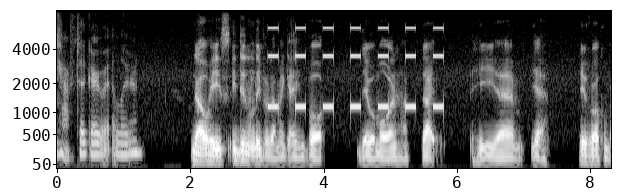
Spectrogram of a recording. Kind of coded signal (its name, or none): beep code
